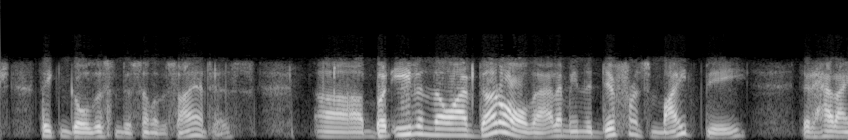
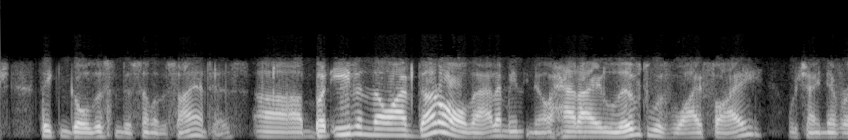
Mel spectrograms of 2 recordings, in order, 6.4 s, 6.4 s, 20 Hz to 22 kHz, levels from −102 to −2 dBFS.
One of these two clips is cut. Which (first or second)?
second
